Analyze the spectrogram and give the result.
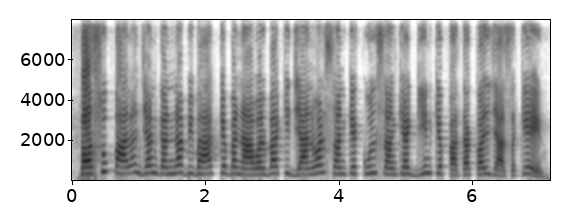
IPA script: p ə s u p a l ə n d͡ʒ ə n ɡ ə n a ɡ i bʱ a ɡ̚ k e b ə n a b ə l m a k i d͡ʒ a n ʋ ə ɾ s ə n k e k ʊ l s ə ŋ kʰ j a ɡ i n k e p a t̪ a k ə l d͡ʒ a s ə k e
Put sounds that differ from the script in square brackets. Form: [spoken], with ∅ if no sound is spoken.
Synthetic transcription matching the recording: p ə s u p a l ə n d͡ʒ ə n ɡ ə [nː] a [b] i bʱ a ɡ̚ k e b ə n a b ə l [b] a k i d͡ʒ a n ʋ ə ɾ s ə n k e k [u] l s ə ŋ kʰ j a ɡ i n k e p a t̪ a k ə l d͡ʒ a s ə k e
